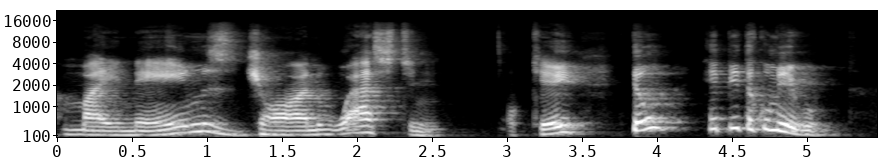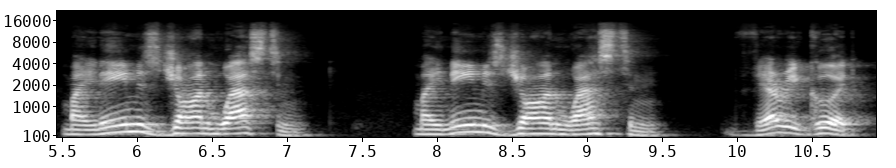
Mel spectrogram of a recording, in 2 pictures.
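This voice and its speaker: Lively Brazilian man teaching English. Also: sits high. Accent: Brazilian Portuguese. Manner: repeats English phrases slowly and clearly for learners. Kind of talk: language lesson with repeat-after-me drills. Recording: echoey room.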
